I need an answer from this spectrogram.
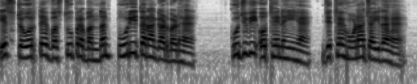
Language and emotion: Punjabi, disgusted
